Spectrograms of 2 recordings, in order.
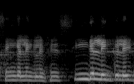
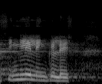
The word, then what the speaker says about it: singly linked list: about the single, but most of the people are talking about that single linked list, double linked list, but that is not the correct pronunciation. You try to apply the singly linked list, doubly linked list only. Please be remember that. Singly, doubly only, ly at the end.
